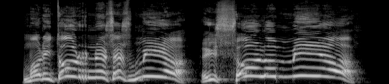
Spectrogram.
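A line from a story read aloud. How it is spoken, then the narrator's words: Shouted. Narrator (Spanish): gritó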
